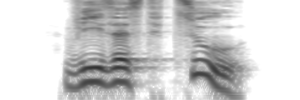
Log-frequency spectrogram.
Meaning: second-person singular subjunctive II of zuweisen
- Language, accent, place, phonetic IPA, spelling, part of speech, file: German, Germany, Berlin, [ˌviːsəst ˈt͡suː], wiesest zu, verb, De-wiesest zu.ogg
